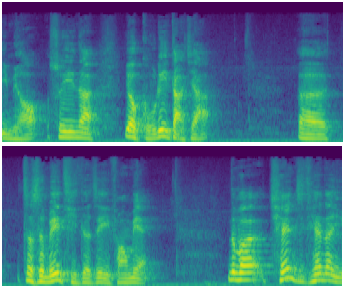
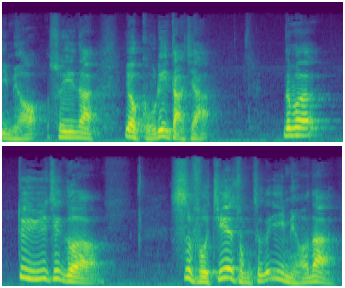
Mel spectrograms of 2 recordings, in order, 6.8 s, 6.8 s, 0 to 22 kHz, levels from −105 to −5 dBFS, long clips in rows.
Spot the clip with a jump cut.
second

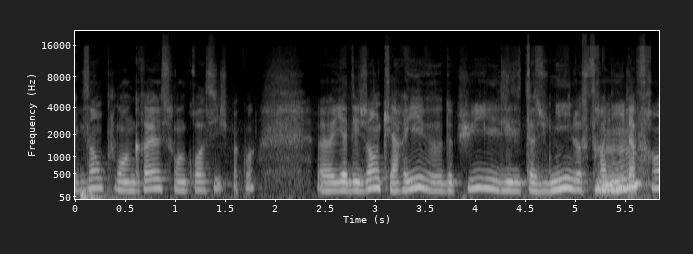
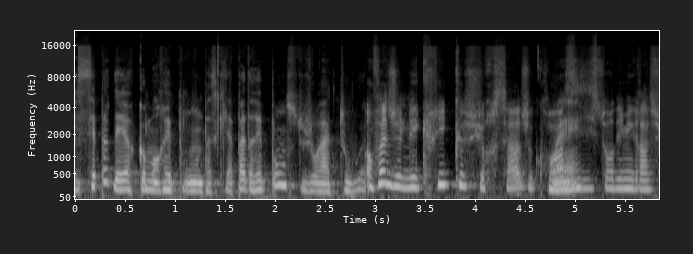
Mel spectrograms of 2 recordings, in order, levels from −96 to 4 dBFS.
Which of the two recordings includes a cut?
second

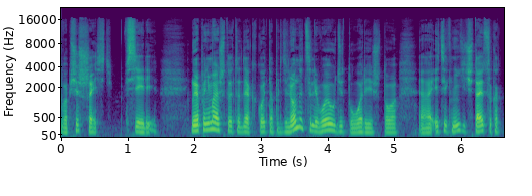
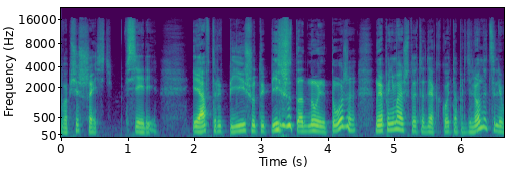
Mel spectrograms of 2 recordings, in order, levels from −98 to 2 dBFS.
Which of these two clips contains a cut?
first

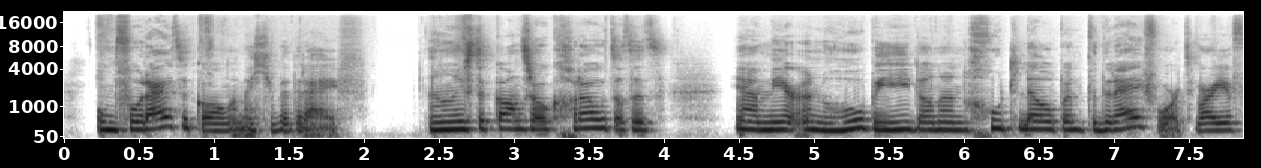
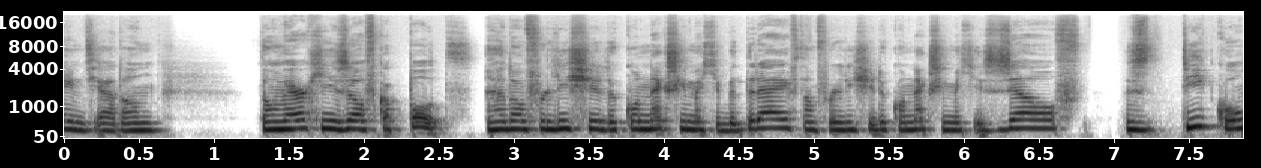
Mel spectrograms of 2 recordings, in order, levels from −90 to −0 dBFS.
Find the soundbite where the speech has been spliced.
second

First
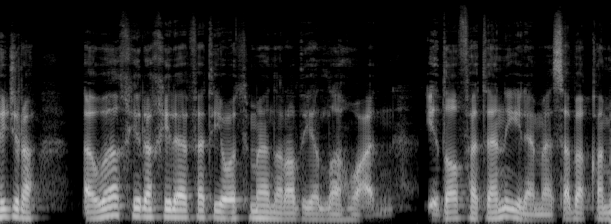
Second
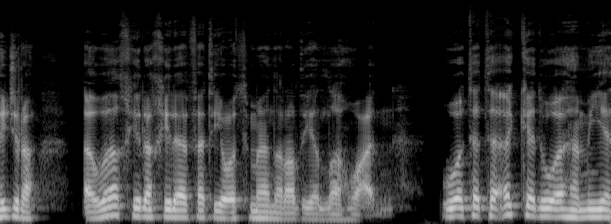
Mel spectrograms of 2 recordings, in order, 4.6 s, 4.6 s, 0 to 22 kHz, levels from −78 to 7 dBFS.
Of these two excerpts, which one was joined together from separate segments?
first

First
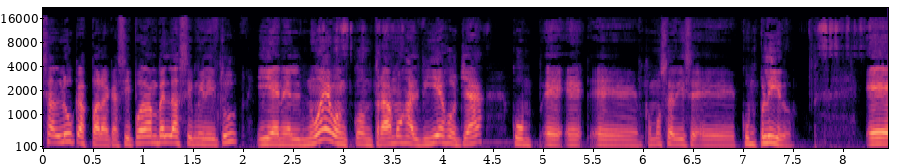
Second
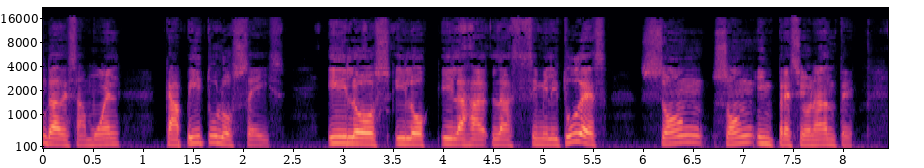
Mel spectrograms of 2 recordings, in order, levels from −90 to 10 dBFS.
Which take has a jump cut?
first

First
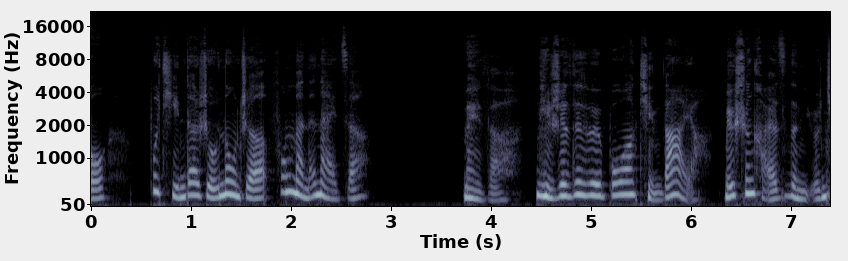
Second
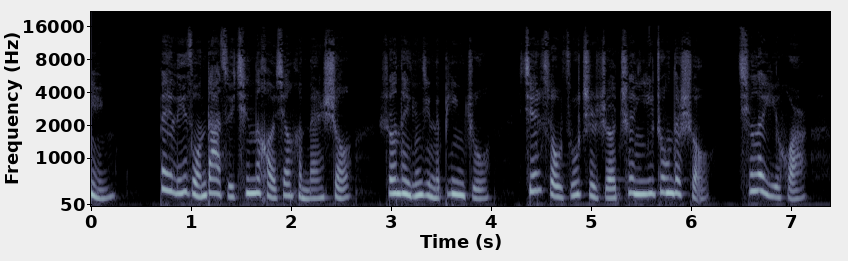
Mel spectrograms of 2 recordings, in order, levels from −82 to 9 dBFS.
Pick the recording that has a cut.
second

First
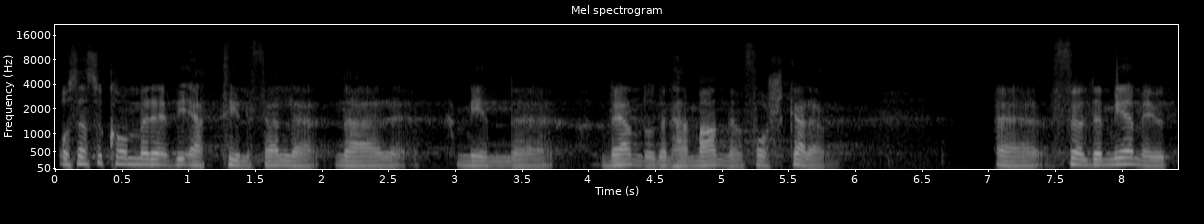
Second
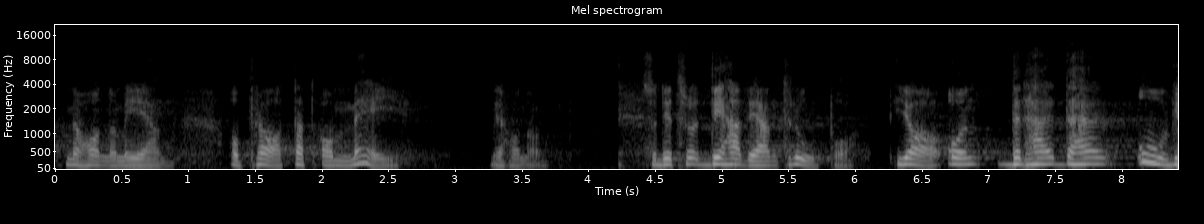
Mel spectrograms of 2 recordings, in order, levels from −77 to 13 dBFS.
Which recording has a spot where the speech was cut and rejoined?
second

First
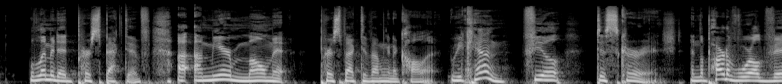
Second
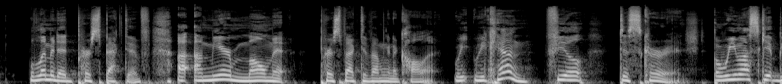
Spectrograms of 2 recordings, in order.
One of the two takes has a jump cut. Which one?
first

